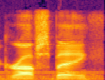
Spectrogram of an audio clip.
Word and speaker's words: Graf Spee: shift over to the Graf Bay. Graf Bay. Bay. I always say that name wrong. I always want to say it with an S that's not there.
